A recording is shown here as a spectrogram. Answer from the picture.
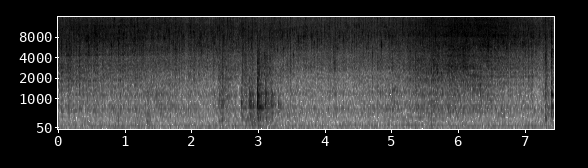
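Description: Pike cutlets sizzling as they fry in hot oil in a non-stick frying pan, while a metal slotted spatula turns them. There is a short knock about three seconds in, and the sizzle swells a little near the end.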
